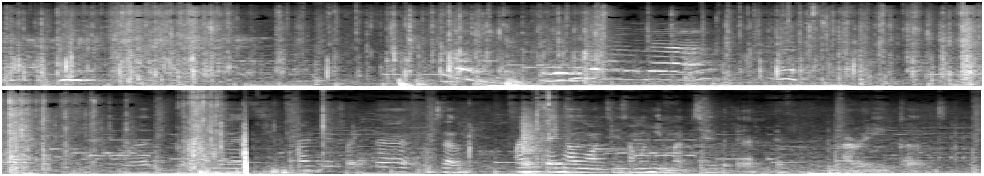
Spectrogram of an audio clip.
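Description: Background music and voices over the crinkling and crackling of a clear plastic clamshell food pack being pried open, with one sharp snap about two-thirds of the way through.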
